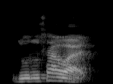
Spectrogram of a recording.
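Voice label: "jurusawat", Malay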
